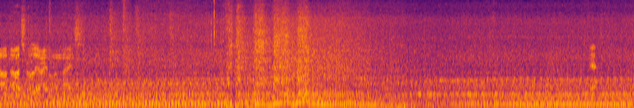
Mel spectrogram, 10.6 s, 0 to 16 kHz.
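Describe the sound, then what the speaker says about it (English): A Ford F100 truck, back on the road after years abandoned, settles from a brief rev into a steady idle, its engine rumbling close by while someone talks over it. "now you let off the gas and it goes right to a perfect idle"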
